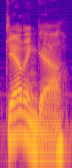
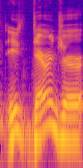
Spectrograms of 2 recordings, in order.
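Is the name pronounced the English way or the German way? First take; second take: German; English. First: The name is said with German sounds. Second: The name is said with English sounds. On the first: This is the original form of the name. "it's a German name, and it's Derringer, if you were to pronounce it" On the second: This is the changed, familiar form of the name. "he's Derringer"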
